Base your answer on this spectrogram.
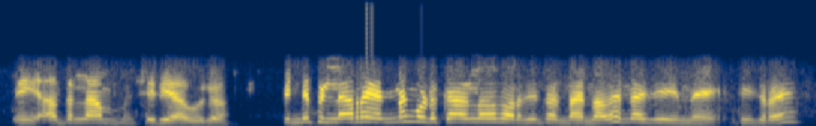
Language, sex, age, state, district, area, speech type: Malayalam, female, 30-45, Kerala, Idukki, rural, conversation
